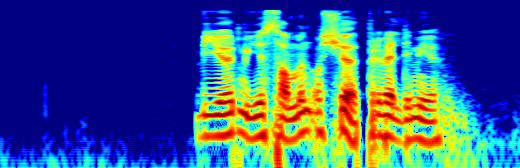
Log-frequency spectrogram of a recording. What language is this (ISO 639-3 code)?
nor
